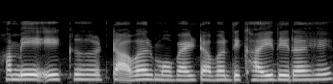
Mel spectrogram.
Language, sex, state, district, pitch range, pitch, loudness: Hindi, female, Madhya Pradesh, Bhopal, 210-225 Hz, 220 Hz, -15 LUFS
